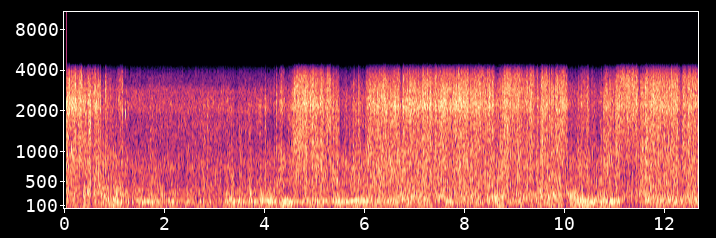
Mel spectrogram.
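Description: Wind buffeting the camera's microphone: a loud, steady rumbling noise that rises and dips with the gusts.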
